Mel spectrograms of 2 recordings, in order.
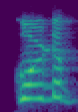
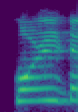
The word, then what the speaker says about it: could: उसी प्रकार से हम इसको क्या नहीं पढ़ सकते, हम इसको हाँ कुड पढ़ेंगे, एल को साइलेंट कर देंगे, ठीक है। कुल्ड नहीं पढ़ेंगे, हम इसको कुड पढ़ेंगे, एल यहाँ पर साइलेंट है।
